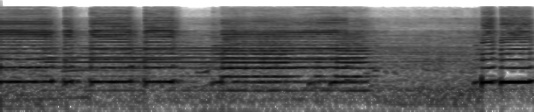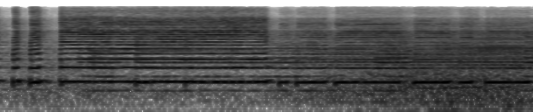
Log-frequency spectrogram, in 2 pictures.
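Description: Lorry air horns sounding in long, loud blasts of several tones at once, broken by a short pause about four seconds in and a few quick toots before the long blasts start again.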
